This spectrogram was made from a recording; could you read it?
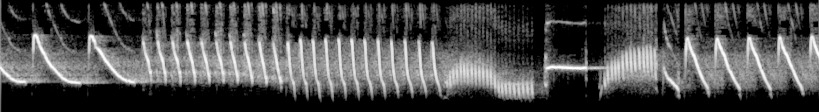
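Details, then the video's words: Canary song for training: a few slurred descending whistles, a rapid trill of repeated notes, a short harsh buzzy section, then more swooping notes. "O melhor canário canário para treinar seu canário"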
